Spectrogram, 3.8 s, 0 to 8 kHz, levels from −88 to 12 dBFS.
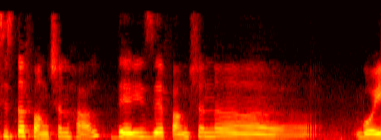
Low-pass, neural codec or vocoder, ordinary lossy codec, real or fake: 7.2 kHz; codec, 16 kHz, 0.9 kbps, LongCat-Audio-Codec; MP3, 48 kbps; fake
